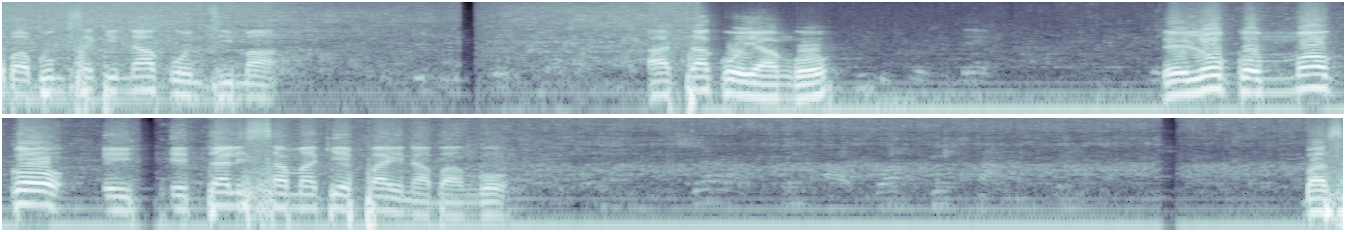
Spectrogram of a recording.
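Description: A middle-aged man speaks into a microphone in a slow, earnest preaching manner, with pauses.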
